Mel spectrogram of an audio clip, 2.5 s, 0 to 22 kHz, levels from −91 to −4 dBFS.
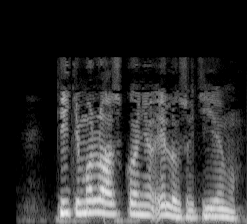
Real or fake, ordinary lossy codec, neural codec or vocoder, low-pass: real; AAC, 24 kbps; none; 19.8 kHz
